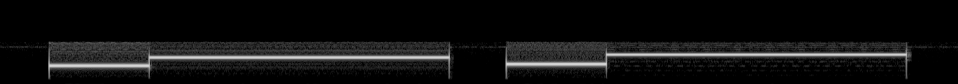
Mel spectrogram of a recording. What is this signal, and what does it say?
Two-tone page, heard as a one-second tone, then a three-second tone, about 880 then 1320 Hz, about 950 then 1500 Hz, with noise. It is heard from 0.5 to 9.1 s.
